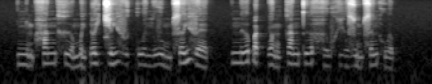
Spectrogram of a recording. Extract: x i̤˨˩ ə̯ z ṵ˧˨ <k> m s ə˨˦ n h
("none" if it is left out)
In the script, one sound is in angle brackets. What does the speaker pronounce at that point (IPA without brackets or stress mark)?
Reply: none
